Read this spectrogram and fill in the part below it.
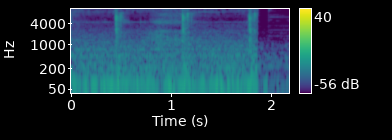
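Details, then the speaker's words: Campervan diesel heater on a 12 V supply, fed from a can of diesel, running its startup phase after priming: crisp, even ticks about every two-thirds of a second over a quiet hum, the fuel dosing pump working normally. "Once primed, we can switch on the heater and it will run through its startup phase. The ticking you can hear is the fuel pump."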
